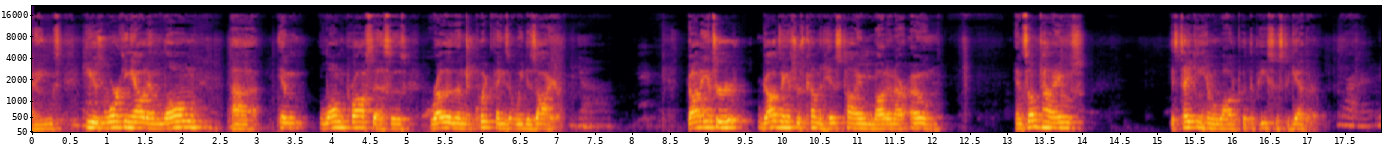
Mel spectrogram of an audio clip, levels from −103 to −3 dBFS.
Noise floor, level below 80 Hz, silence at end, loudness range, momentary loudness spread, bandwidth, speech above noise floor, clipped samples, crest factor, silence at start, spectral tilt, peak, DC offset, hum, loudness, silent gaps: -75 dBFS; -62 dBFS; 0 s; 5 LU; 14 LU; 17 kHz; 56 dB; under 0.1%; 16 dB; 0 s; -6.5 dB/octave; -4 dBFS; under 0.1%; none; -20 LUFS; none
